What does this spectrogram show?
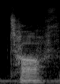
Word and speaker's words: tough: Okay, so I have the sound uff, so this includes enough, tough, and rough.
